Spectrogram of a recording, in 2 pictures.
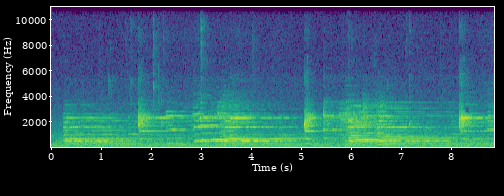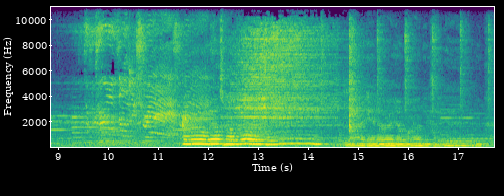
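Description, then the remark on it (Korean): An instrumental beat for a song's hook: bright, bell-like plucked notes ring out in a repeating pattern, then a fuller, louder melodic layer with gliding tones enters halfway through. “그때는 비트를 안 들, 베리 때는 비트를 안 들려드리고 했었는데 지금 잠깐 들려드릴게요. 훅 부분만.”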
